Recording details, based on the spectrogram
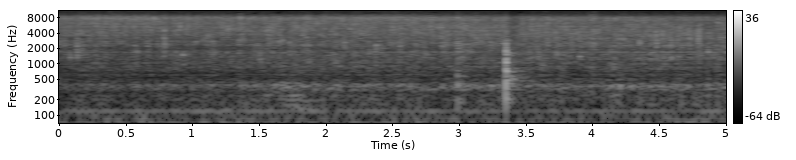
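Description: Tofu slides into hot oil and fries with a steady, close sizzle and hiss throughout, with one brief sharp pop near the end.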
